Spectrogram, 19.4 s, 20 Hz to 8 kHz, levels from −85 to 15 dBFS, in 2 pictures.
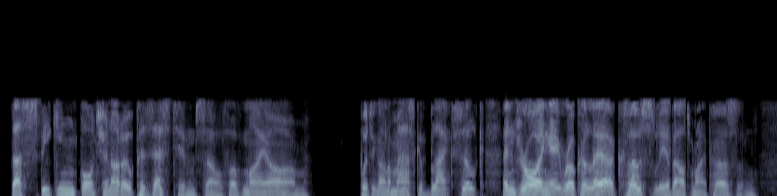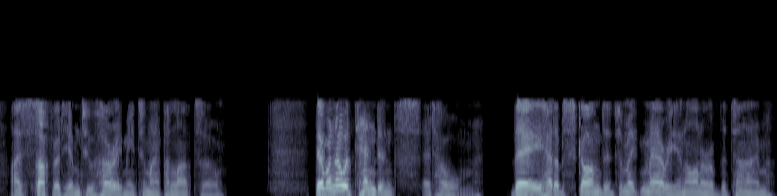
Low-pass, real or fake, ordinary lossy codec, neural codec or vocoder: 7.2 kHz; real; AAC, 16 kbps; none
